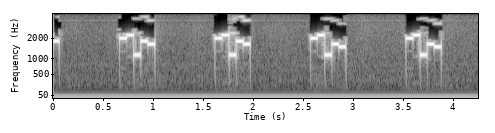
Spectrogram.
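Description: Five-tone selective call (ZVEI), heard as quick runs of five tones, tones of about 70 ms. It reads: 89276 89276 89265 89265
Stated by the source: ZVEI five-tone selective call 89042 received on SDR.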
